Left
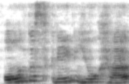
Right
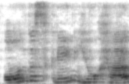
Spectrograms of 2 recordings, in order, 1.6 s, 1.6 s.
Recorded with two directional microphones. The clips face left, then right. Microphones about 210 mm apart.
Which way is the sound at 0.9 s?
40° left (ahead or behind).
